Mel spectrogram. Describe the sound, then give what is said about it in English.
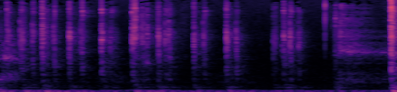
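Rapid clicks of someone typing on a computer keyboard while entering a password to log on, in an irregular burst of keystrokes with one louder tap near the end. No talking. “Uh, a few hackers out there can listen to those keys.”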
